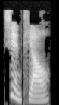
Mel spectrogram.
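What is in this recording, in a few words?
"线条", Mandarin Chinese; hsk; chinese-flashcards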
